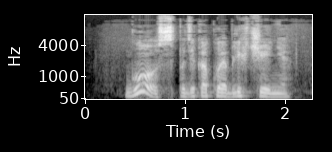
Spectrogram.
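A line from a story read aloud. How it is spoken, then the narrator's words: Loud relieved exhale. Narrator (Russian): Я шумно выдохнула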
